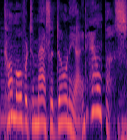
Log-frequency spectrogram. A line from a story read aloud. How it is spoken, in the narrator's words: A man of Macedonia pleaded with him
